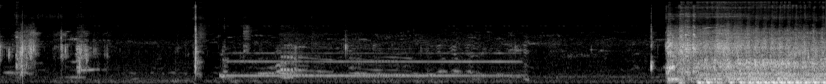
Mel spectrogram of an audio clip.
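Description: A Hero Xtreme 125R motorcycle engine catches near the end after a quiet stretch with a faint whining tone, then settles straight into a loud, close idle.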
